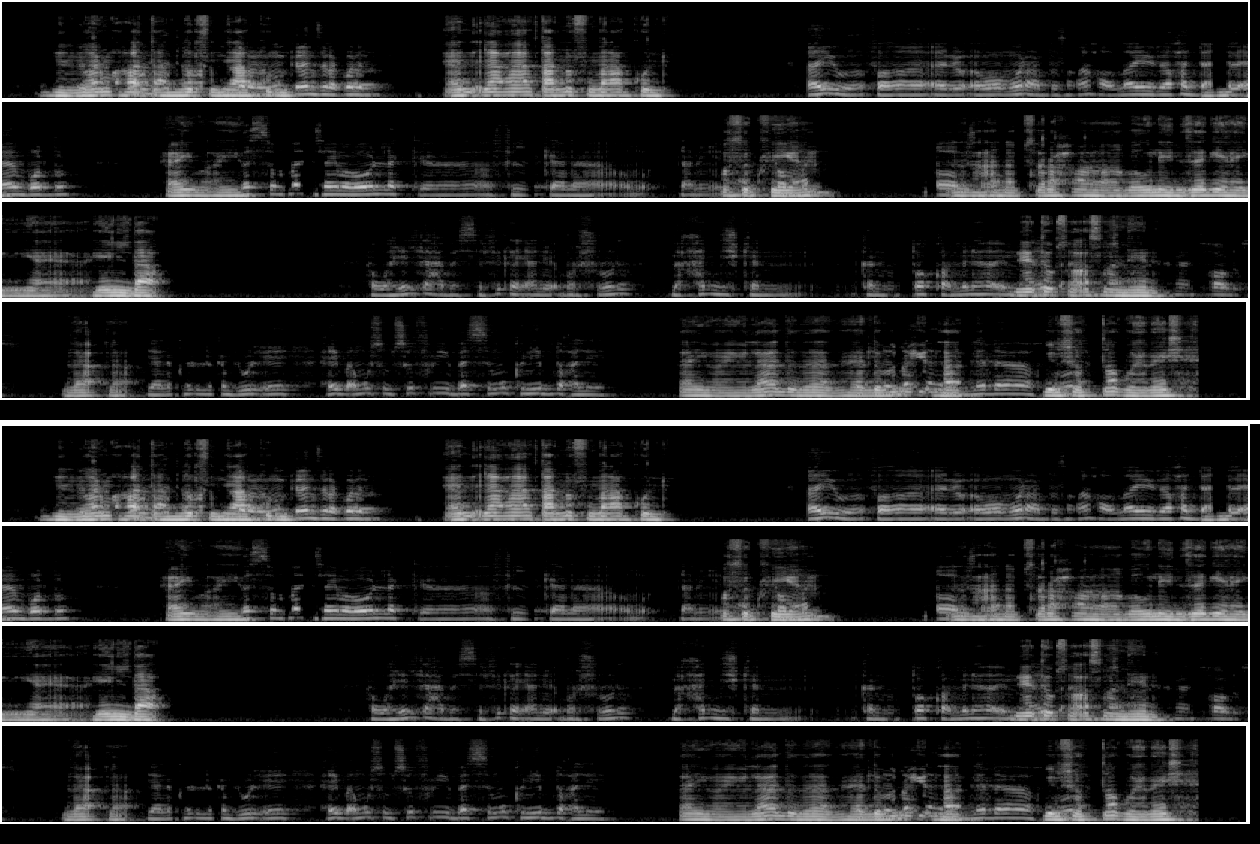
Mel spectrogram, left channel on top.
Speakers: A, on the right (about 55°); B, on the left (about 80°).
A: من المرمى
B: من الجون
A: هقطع
B: بتاع
A: النور في الملعب
B: انتر انا
A: كله
B: ممكن انزل اكلها
A: أنا- لا هقطع النور في الملعب كله
B: ايوه فهو مرعب بصراحه والله الواحد
A: <laughs>
B: قلقان
A: مم.
B: برضه
A: ايوه ايوه
B: بس والله زي ما بقول لك آه، فليك انا يعني
A: واثق
B: مطمن
A: فيها
B: اه
A: لا
B: بصراحه
A: انا بصراحة بقول انزاجي هي هي الدعم
B: هو هيلدع بس الفكرة يعني برشلونة ما حدش كان كان متوقع منها ان
A: ان
B: هيبقى
A: هي توصل
B: الموسم
A: اصلا لهنا
B: بتاعها خالص
A: لا لا
B: يعني كل اللي كان بيقول ايه هيبقى موسم صفري بس ممكن يبنوا عليه
A: ايوه ايوه لا ده ده ده
B: لكن
A: ده بيقولوا
B: اللي احنا
A: إيه،
B: عملناه
A: ده
B: ده خرافي
A: بالشطابة يا باشا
